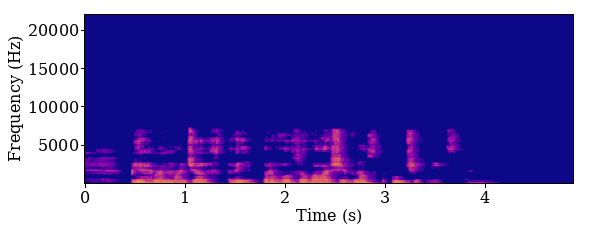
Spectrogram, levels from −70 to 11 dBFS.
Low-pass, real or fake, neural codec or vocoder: 7.2 kHz; real; none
